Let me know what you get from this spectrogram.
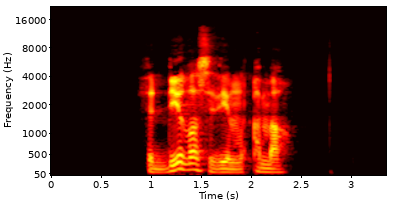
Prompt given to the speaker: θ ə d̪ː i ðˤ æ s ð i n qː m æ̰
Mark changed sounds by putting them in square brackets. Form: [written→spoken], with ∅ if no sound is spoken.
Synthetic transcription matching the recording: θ ə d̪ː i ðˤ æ s ð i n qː m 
